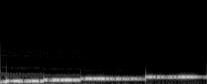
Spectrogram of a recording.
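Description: Experimental electronic music: a single sustained synthesizer tone stepping upward in pitch, jumping to a higher note three times.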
